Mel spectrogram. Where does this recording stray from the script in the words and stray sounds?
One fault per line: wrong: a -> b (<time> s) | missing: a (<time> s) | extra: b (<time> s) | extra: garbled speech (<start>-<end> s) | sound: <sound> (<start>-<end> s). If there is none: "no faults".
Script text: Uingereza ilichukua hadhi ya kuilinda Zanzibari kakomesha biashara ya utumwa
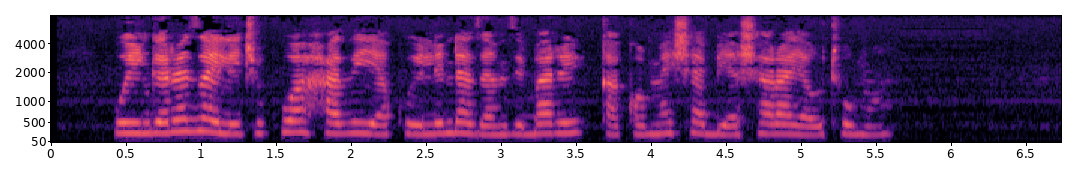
no faults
